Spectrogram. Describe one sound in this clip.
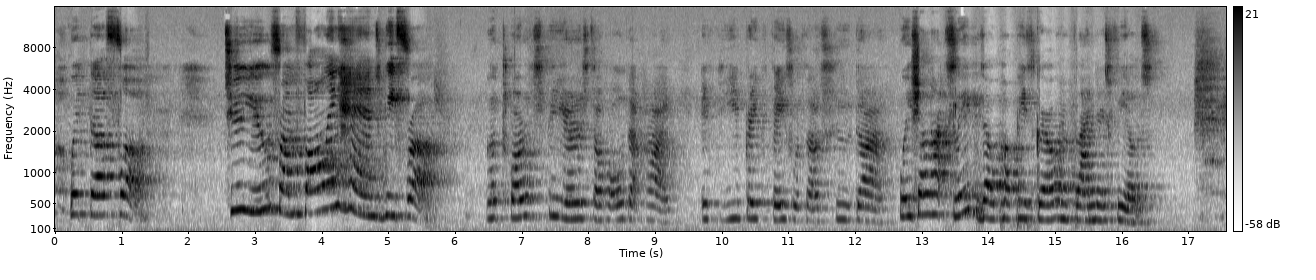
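A children's choir sings together in a large echoing hall.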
